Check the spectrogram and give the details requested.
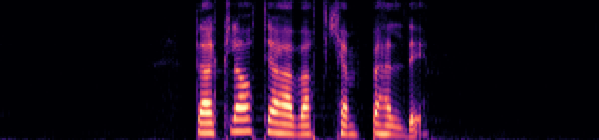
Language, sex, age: Norwegian, female, 24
